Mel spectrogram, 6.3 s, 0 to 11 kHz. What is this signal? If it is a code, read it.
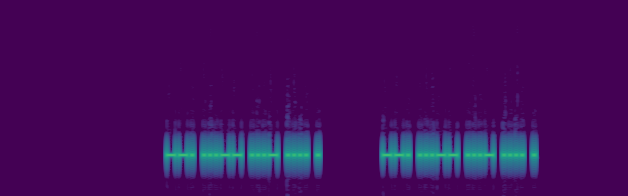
Morse code, heard as a keyed tone, about 41 wpm, 700 Hz. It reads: G3VHE G3VHE
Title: DXCC-100 Call Signs - 5 Characters - Repeated 2x - 40wpm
